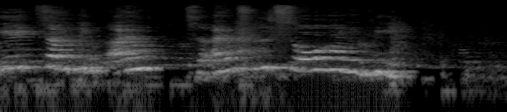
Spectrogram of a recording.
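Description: A young child sings loudly nearby.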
